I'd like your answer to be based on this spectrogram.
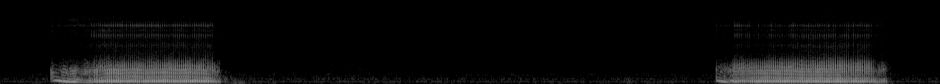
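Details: Pug dog snoring loudly while asleep: two long, rattling, low snores about seven seconds apart, near 9 breaths a minute, with quiet between them; snoring.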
